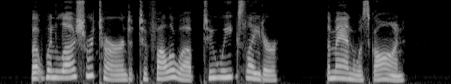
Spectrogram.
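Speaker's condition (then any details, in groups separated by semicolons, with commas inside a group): No condition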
